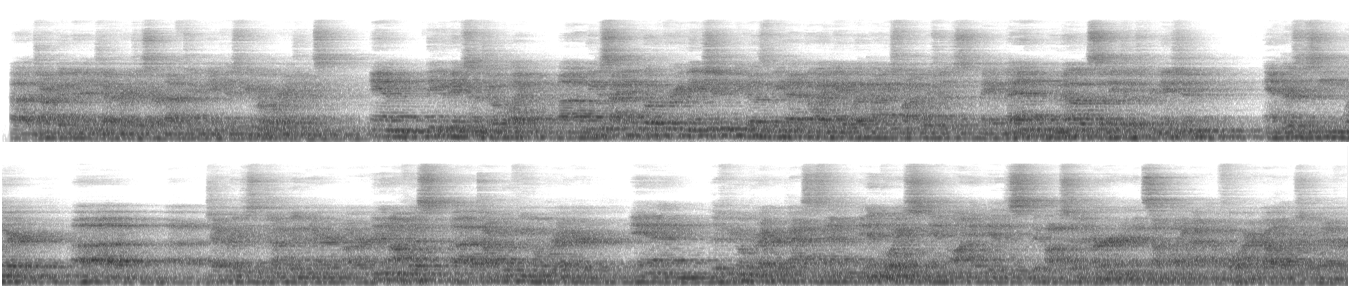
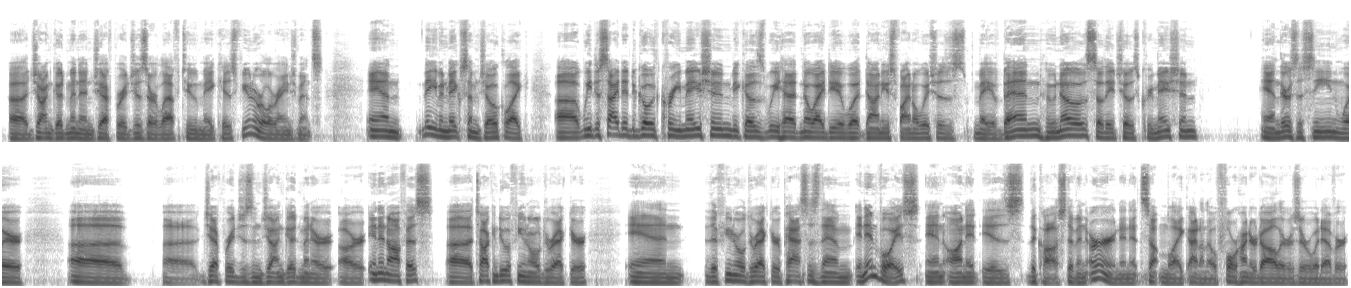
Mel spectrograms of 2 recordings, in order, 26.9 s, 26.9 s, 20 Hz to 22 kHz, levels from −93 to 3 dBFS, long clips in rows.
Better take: second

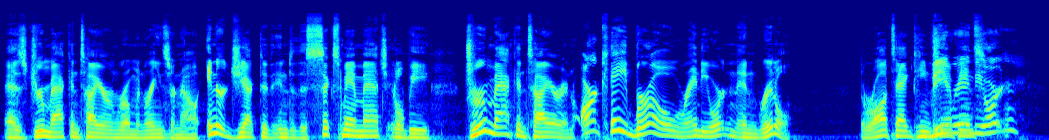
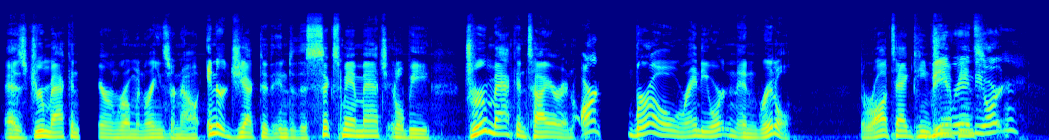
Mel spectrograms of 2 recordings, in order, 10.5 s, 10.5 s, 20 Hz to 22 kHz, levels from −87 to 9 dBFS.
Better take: first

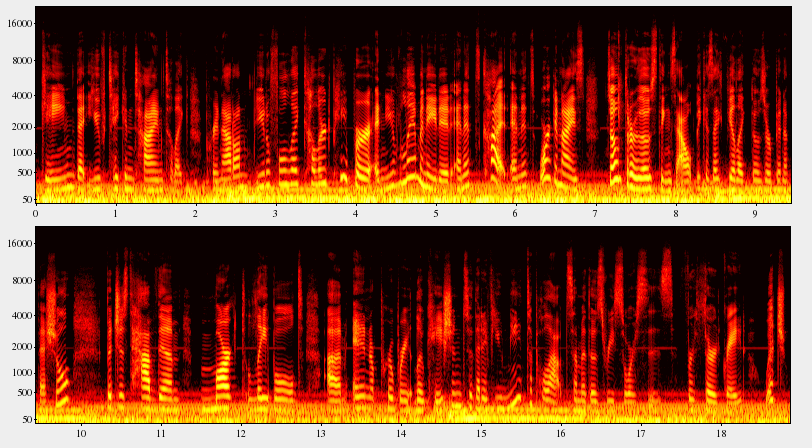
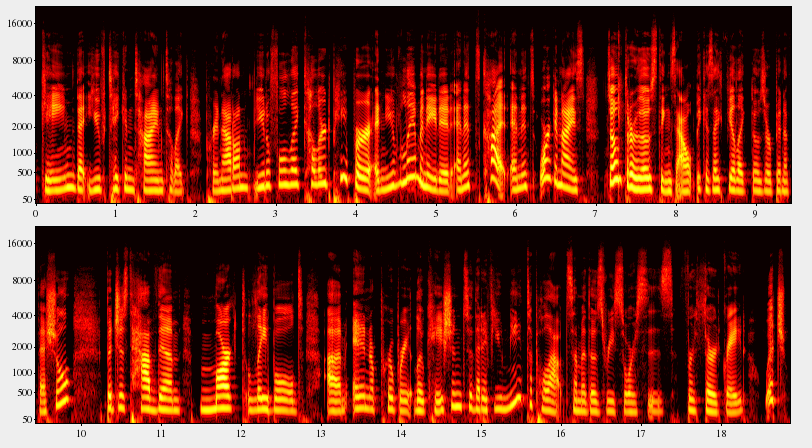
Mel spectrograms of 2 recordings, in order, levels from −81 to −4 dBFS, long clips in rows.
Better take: second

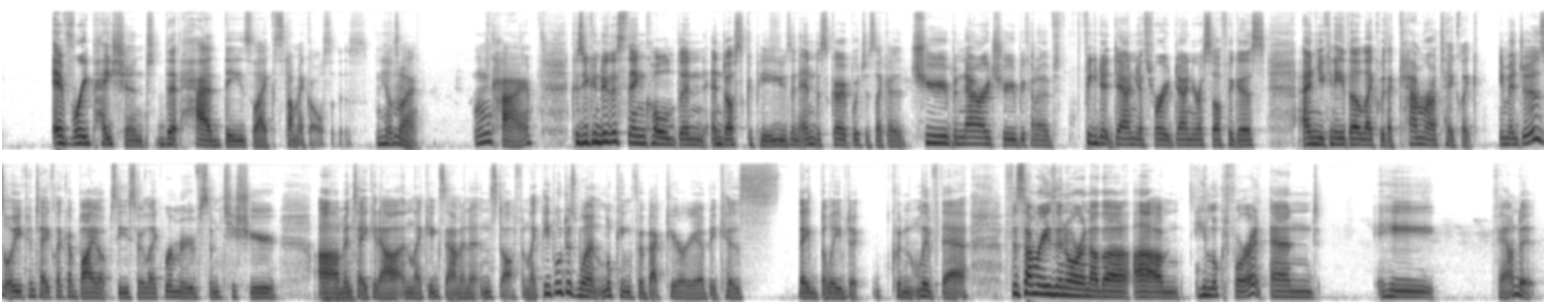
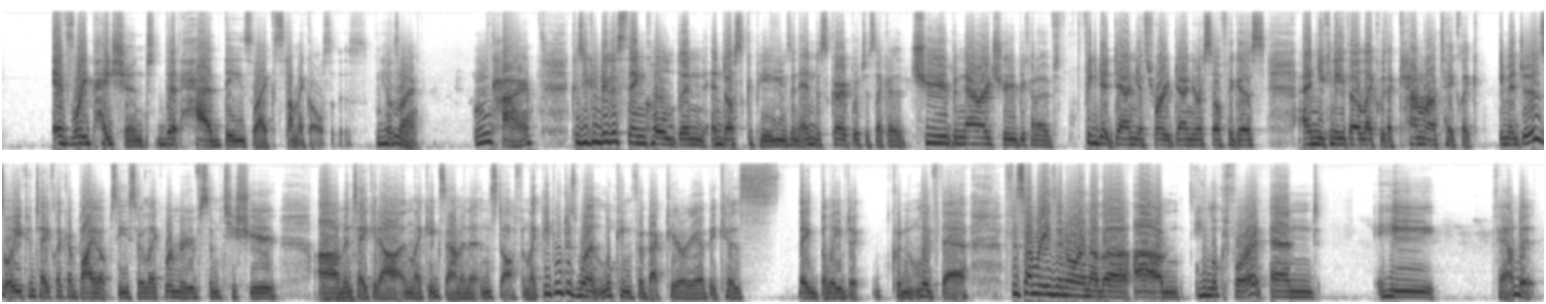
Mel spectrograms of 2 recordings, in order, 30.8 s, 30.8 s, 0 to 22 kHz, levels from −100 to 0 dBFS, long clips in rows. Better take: first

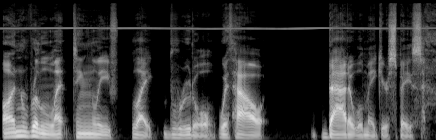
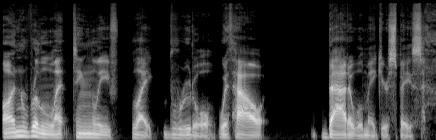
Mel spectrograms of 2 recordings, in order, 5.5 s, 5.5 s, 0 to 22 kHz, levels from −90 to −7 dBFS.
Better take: second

